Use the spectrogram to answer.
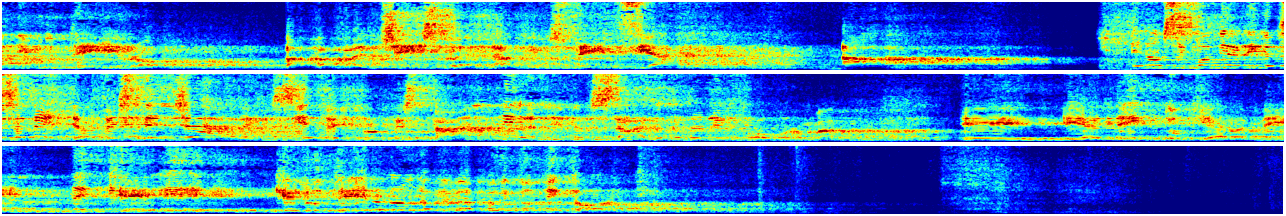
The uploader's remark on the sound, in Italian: all’edizione 2017 del festival Rinascimento Culturale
